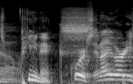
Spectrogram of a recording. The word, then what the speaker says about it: Penix: how you pronounce it. It's Yeah. Penix.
